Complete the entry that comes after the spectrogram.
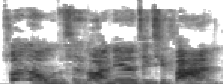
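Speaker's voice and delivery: usual speaking voice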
